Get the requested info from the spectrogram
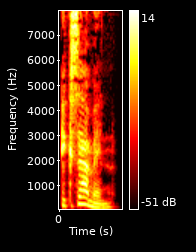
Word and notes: examine: British English

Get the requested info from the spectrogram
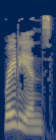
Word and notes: radians: British English

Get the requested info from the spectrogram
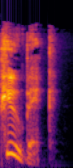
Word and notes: pubic: British English

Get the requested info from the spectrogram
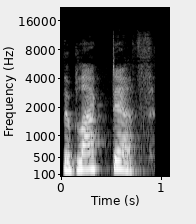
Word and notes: Black Death: American English

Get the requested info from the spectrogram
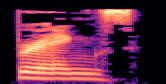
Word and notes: brings: British English

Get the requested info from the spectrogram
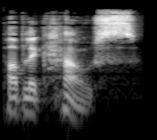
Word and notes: public house: British English

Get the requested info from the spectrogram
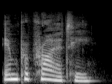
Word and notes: impropriety: British English

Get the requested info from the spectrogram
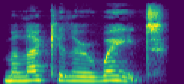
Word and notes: molecular weight: American English

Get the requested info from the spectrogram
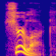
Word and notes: sherlock: British English

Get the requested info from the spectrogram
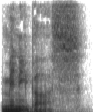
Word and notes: minibus: British English

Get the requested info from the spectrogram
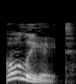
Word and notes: oleate: British English

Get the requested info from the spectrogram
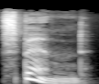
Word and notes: spend: British English

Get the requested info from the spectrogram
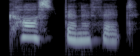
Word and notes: cost benefit: American English

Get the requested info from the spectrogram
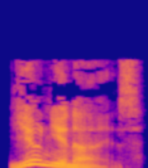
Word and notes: unionise: British English

